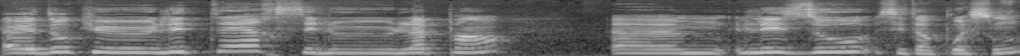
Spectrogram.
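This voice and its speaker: A woman talks at a very slow pace in a high pitch. Her pitch variation is ordinary. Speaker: gaming youtuber. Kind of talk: casual chat.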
